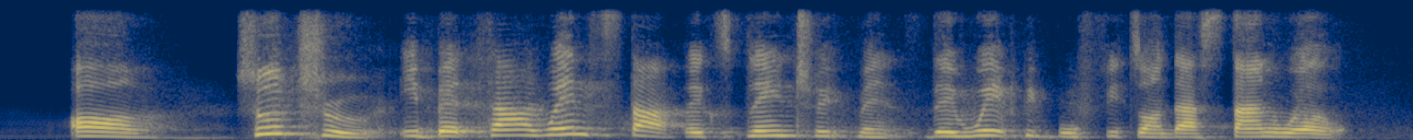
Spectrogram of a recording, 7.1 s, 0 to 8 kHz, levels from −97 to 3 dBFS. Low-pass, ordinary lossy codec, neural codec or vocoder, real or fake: 7.2 kHz; none; codec, 16 kHz in and 24 kHz out, 0.9 kbps, LongCat-Audio-Codec, fine tuned four codebook decoder; fake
